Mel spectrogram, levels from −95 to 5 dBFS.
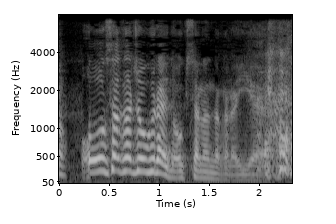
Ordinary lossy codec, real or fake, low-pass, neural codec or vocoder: none; real; 7.2 kHz; none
